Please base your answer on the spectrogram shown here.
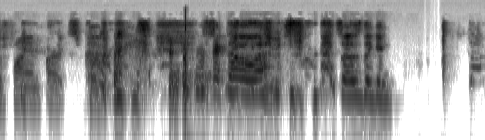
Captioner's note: laughs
